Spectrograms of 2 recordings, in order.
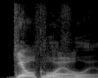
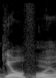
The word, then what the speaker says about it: Guilfoyle: Can't pronounce her last Kimberly name. Guilfoyle. Guilfoyle.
